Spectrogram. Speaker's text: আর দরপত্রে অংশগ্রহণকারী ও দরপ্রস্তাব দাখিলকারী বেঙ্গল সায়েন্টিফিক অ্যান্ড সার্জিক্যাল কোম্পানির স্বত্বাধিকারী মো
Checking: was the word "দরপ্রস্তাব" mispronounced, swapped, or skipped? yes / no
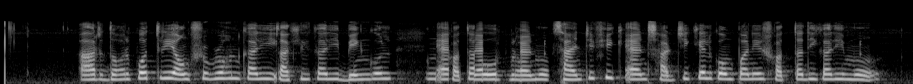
yes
